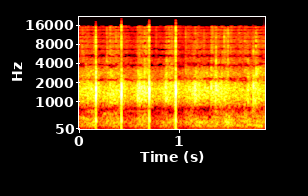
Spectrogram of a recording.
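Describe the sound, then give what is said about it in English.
A handful of sharp handclaps, roughly evenly spaced, four crisp ones then a couple of softer, scattered claps trailing off. It's thin, brief applause with no talking over it. “Come on, applaud. Come on.”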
